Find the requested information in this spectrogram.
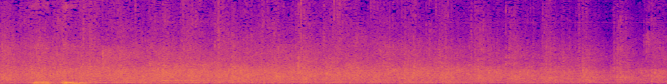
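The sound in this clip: Sustained applause from an audience thanking a choir: a faint, steady wash of many hands clapping, evenly textured throughout without pauses.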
